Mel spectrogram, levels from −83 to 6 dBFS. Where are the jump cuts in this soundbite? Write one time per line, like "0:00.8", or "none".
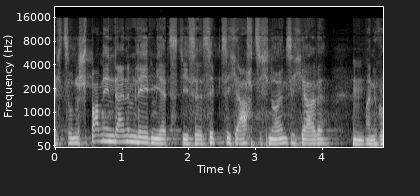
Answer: none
